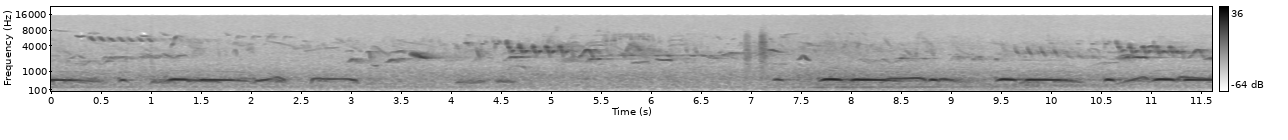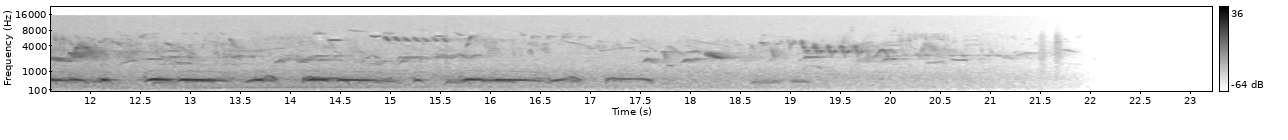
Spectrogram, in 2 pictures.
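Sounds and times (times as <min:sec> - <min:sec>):
Eurasian collared dove cooing: 0:00.0 - 0:04.8, 0:07.1 - 0:17.8
faint background hiss: 0:00.0 - 0:22.0
songbirds twittering: 0:00.0 - 0:22.0.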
